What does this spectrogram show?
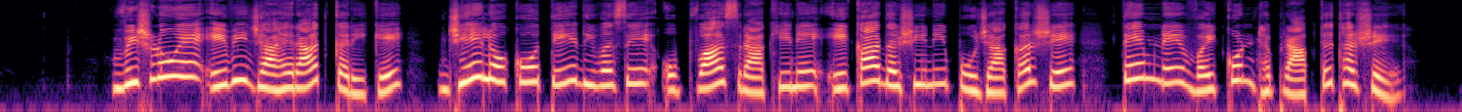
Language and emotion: Gujarati, neutral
